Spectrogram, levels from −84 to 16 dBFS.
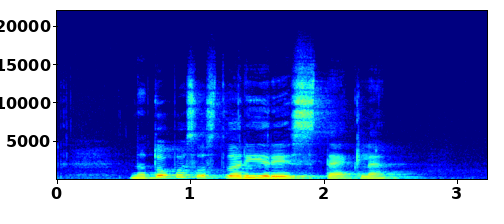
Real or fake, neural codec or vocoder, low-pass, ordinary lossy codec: real; none; 19.8 kHz; none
